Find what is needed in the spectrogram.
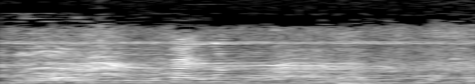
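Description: Background chatter: several people talking at once, none of it clear.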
